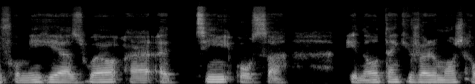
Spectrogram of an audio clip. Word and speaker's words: Etiosa: That is the way they normally write it, but our pronunciation is Etiosa.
